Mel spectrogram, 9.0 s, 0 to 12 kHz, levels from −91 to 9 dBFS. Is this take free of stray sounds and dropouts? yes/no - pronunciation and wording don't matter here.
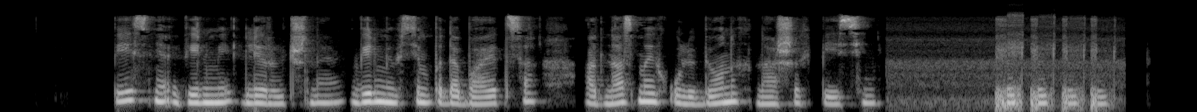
no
